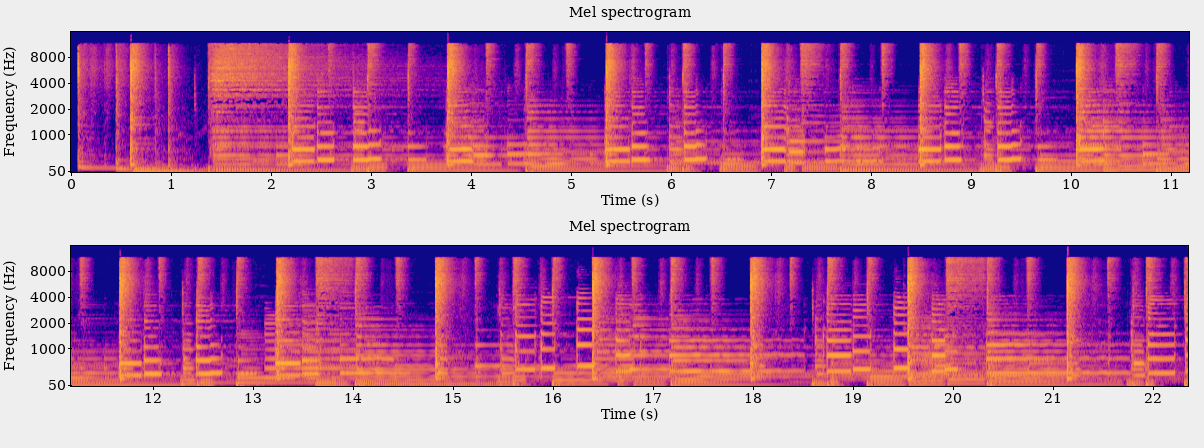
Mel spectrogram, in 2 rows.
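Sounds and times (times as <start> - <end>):
jazz music: 0.5 - 22.3.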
